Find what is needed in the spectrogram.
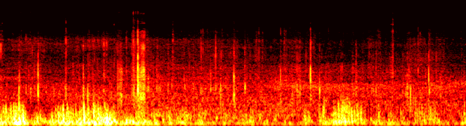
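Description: Footsteps of a person walking at an even pace, a low thump about every half second, getting quieter after the first couple of seconds. A few light clicks are mixed in.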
